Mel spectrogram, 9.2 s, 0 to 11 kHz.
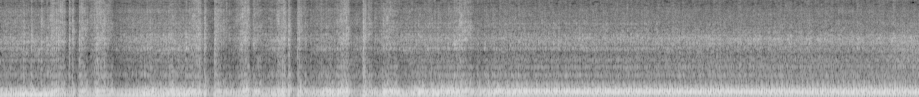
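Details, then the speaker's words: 1952 Chevy, weeks after freeing seized rings and a seized carburetor; the accelerator pump is not working. It revs unevenly, then settles into a steady, even idle with no knocks; normal idle. "and now a couple weeks later she's running and idling"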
